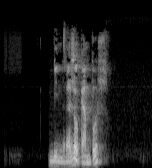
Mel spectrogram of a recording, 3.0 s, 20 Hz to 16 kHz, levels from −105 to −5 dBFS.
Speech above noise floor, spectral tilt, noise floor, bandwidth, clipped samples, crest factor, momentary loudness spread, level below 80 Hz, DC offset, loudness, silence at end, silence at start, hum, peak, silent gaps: 53 dB; -5 dB/octave; -86 dBFS; 9.8 kHz; under 0.1%; 24 dB; 11 LU; -70 dBFS; under 0.1%; -33 LUFS; 0.9 s; 0.95 s; none; -14 dBFS; none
